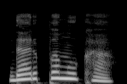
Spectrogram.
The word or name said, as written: ದರ್ಪಮುಖ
